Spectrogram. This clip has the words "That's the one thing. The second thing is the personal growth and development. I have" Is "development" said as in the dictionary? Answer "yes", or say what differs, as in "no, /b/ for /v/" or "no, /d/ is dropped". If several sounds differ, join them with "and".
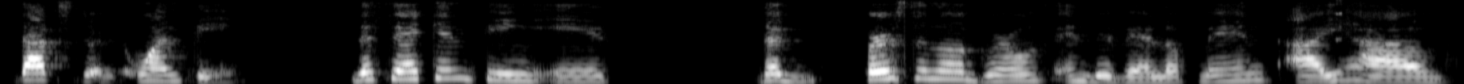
yes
